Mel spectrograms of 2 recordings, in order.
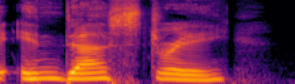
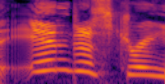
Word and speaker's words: industry: I wonder what they're doing, because this tremendous person in the industry... Who told him that the syllable is on the second, the accent is on the second syllable in industry? It's industry, you fucking moron.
